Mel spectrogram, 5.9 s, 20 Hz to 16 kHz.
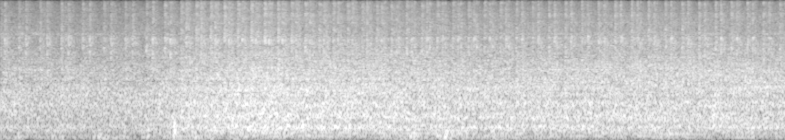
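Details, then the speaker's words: BMW E36 M3 started after long storage, slight misfire: light even ticking about three per second over a hissy idle; owner unsure, suspects piston slap or lifters from oil not circulating. "i think that's savannah or maybe it's piston slap i don't know it might be lifters too because oil has not moved around this engine for a long time"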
